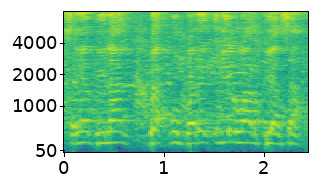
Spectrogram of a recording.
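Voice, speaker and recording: Music plays in the background as a man speaks with audible room echo. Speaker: Islamic preacher. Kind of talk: sermon. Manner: slow.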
